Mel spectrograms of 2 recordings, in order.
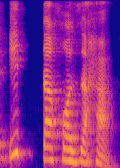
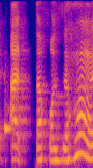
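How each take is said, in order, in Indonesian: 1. Kata ini diawali dengan vokal 'i'. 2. Kata ini diawali dengan vokal 'a'. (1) "Kita baca ittakhazaha" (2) "Kita tak baca attakhazaha"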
